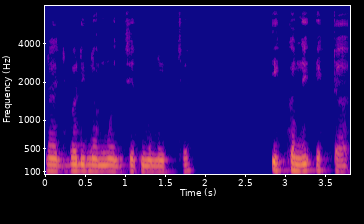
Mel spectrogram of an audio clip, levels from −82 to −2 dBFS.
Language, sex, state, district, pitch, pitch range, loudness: Bengali, male, West Bengal, Malda, 110 Hz, 105-115 Hz, -34 LUFS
